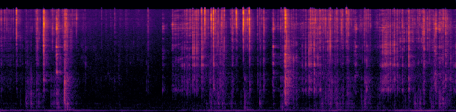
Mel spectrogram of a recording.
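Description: A utility-knife blade scrapes shavings off a hand-sized, solid oval bar of dry soap, held in the hand, with a blue varnished coating over an orange core. Sharp, bright crackling scrapes and crisp snaps come over a faint low hum. A quieter stretch in the middle is followed by denser, steadier scraping with a few louder cracks.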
